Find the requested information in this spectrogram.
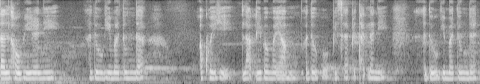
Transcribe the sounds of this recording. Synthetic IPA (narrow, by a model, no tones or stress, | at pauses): tɐlhɐwbiɾɐni | ɐduɡimɐtuŋdɐ | ɐkʰojɡila̰k̚libɐmɐjamɐdubupisɐpitʰɐk̚lɐni | ɐduɡimɐtuŋdɐ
